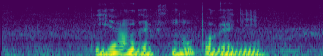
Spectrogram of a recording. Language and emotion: Russian, sad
